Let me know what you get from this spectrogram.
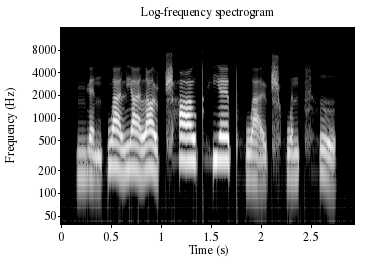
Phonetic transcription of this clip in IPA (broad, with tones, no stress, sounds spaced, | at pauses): m ɥ ɛ̰˨˩ n p w ä˥˧ l j ä˥˧ l ɑ˥˩ ʊ̯ ʈ͡ʂʰ ɑ˥ ʊ̯ t̪ʰ j ɛ˥ pʰ w a̰˨˩ ɪ̯ ʈ͡ʂʰ w ə˦ n t͡sʰ ɹ̩˥˩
